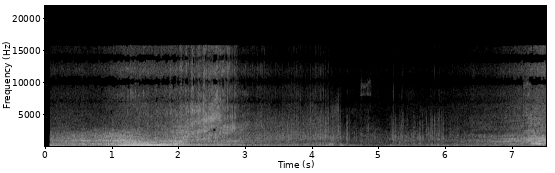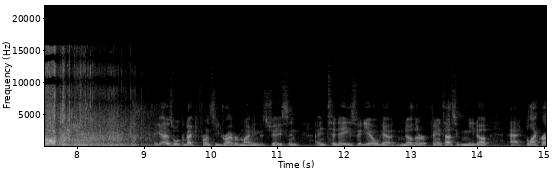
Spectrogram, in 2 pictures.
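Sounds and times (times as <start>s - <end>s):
car engine accelerating past: 0.1s - 8.9s
engine revving: 0.1s - 9.2s.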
